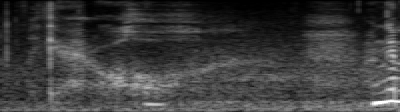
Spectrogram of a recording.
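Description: A faint, breathy, whispery voice close to the microphone, with a couple of small clicks near the start. A woman begins speaking loudly just before the end.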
